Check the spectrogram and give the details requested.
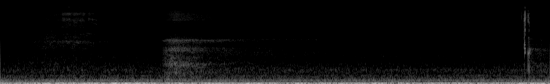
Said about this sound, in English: I can freaking hear you breathing. I know you're on the other line. I know you're on the extension.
